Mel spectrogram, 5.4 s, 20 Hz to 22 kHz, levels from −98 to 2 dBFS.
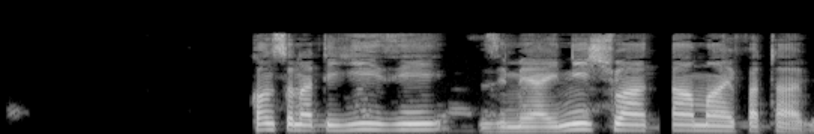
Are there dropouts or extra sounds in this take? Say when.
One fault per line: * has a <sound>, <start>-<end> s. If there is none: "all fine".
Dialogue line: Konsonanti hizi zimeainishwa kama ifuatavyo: * has a dropout, 4.4-4.5 s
